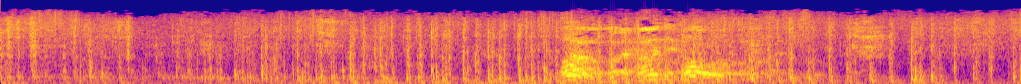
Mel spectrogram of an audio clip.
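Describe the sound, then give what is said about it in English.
A horse gallops closer at speed, its rapid, dense hoofbeats clattering continuously and growing louder partway through, with a brief voice-like cry mixed in. “You hear horse? Come plenty fast.”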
